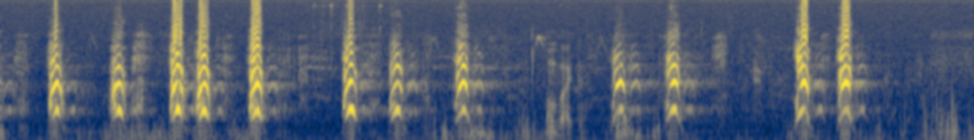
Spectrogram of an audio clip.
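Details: Timmy the terrier gives a steady run of high, sharp barks, often in quick pairs, about two each second, while a person talks in German in the background.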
